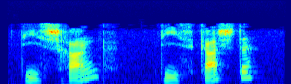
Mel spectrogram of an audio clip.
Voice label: "isschrank", alsace

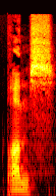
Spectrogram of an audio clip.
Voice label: "brams", alsace

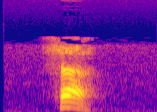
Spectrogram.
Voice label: "zehn", alsace

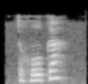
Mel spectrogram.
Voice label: "rogge", alsace

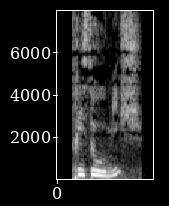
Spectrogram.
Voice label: "trisomisch", alsace; medecine

